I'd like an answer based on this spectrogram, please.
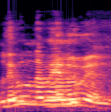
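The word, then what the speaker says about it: Llewellyn: Lewin, yeah.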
